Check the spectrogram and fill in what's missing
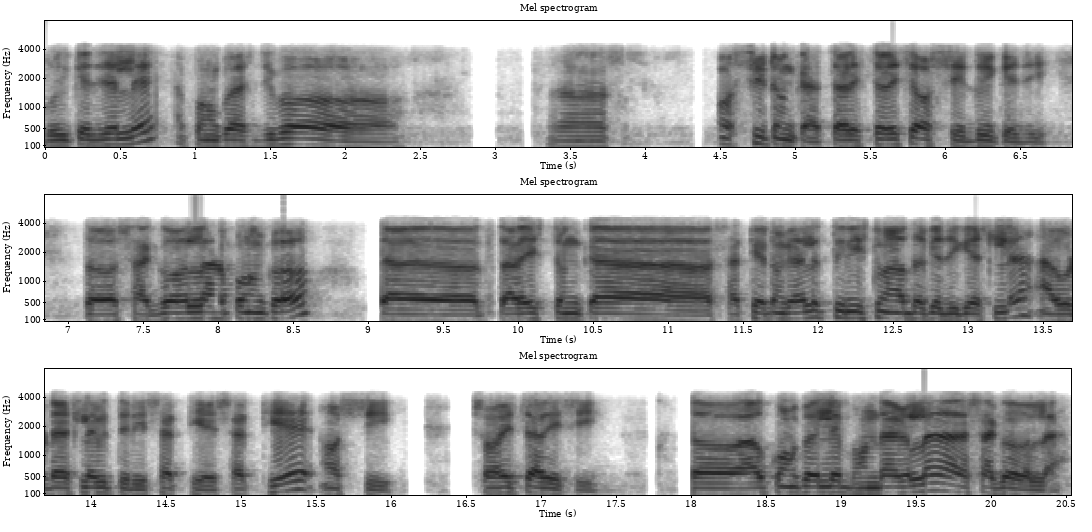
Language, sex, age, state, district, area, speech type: Odia, male, 60+, Odisha, Bhadrak, rural, conversation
